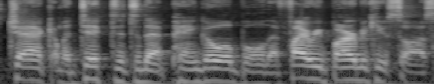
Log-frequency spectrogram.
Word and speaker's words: Pangoa: That's how it's pronounced. Pangoa Bowl, exactly.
